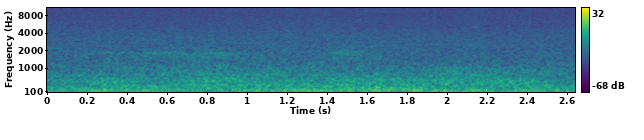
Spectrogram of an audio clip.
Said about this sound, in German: Ich höre noch die Straße. Oder vielleicht ist auch der Wind in den Baumkronen. Das ist der Wind in den Baumkronen.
